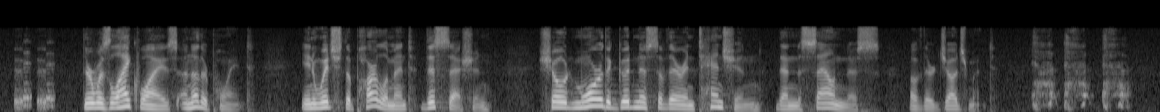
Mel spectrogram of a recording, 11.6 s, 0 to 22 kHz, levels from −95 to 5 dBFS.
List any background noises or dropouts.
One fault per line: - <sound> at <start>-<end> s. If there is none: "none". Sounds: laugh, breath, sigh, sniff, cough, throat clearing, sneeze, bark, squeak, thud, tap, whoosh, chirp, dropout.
- laugh at 0.1-0.6 s
- cough at 10.3-11.3 s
